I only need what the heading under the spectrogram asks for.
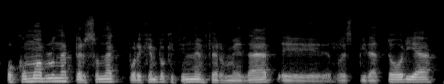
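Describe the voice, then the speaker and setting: A man's voice: on the low side, brisk, a little mellow, muffled recording. A man teaching an introductory linguistics class, speaking hesitantly with many restarts and tag questions. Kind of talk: informal recorded lecture.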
